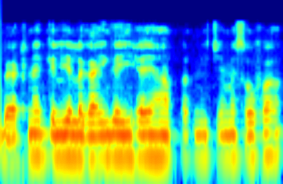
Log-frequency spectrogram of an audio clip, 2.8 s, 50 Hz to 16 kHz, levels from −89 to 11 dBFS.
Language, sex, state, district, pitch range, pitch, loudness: Hindi, male, Jharkhand, Deoghar, 115-120 Hz, 120 Hz, -16 LUFS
